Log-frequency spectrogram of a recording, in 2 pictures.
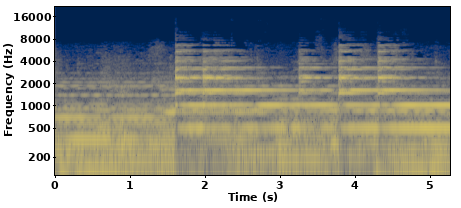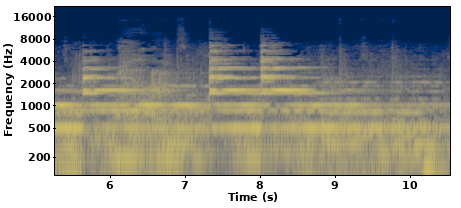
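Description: Church organ music of held chords, with bright bell-like notes struck one after another over the sustained tones.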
